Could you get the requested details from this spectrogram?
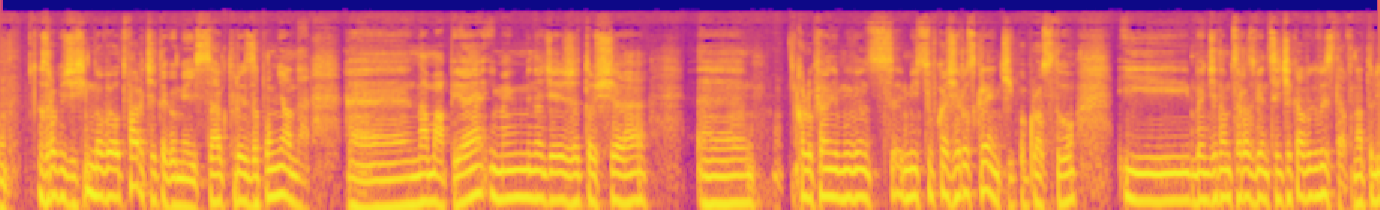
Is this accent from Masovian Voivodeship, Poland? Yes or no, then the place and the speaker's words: no; Rzeszów, Subcarpathian Voivodeship, Poland; Urodziliśmy się w Rzeszowie, mieszkamy w Rzeszowie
